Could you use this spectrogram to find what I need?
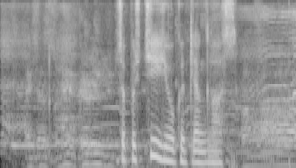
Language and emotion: Russian, neutral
